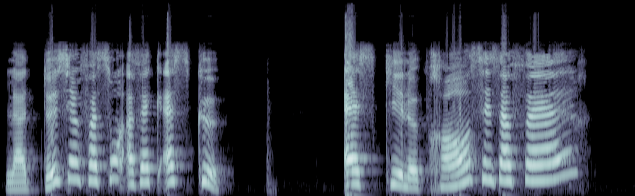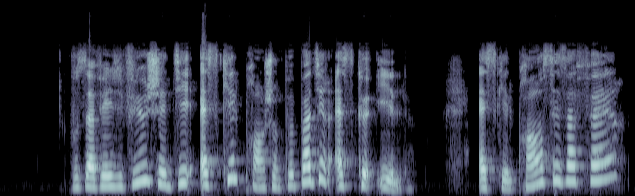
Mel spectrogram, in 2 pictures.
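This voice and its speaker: A woman teaching grammar to children, slow and emphatic, repeating each example and encouraging her pupils with questions. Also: high-pitched, very animated. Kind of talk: recorded grammar lesson for children.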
